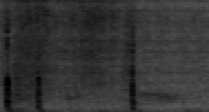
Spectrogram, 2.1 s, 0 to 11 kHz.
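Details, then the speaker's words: 2003 VW Jetta central locking: quick pair of lock clicks, then another a second later as the locks pop back open automatically; windows, locks, alarm and remote also not working, attributed to a blown fuse. "el seguro se abre en automático esto es porque traigo un fusible tronado"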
